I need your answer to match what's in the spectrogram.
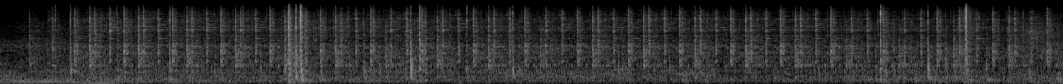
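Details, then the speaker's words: Trek Rail e-bike rear end: rapid, even metallic clicking as the chain runs over a poorly indexed cassette; a worn chain and cassette are also possible. "i don't know whether you can hear that as good as the others but that is poorly indexed gears okay the clicking of the gears of the chain as it's going round is actually really poorly indexed"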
